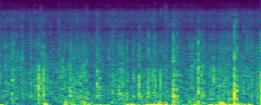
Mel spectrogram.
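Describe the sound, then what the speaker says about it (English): Steady rain falls at a wild camping spot in extreme conditions, a dense close patter of drops on a surface with scattered sharper hits, continuous and moderately loud, with no voices. "Gonna wait for this rain to pass"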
